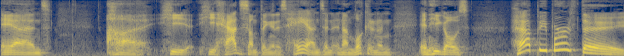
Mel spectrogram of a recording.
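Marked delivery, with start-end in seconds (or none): 6.4-7.8 very high cartoon voice with big swooping pitch swings. Retelling a birthday greeting from a visitor to the campsite, in a Yogi Bear voice. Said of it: "in a Yogi voice".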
